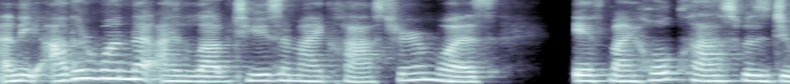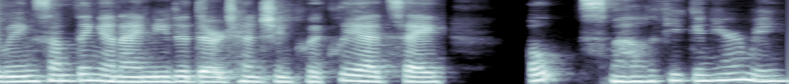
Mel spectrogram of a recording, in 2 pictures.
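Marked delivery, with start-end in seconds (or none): 6.6-7.9 hushed, soft voice. Teacher recalling how they got the class's attention, quiet voice. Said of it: "I'd say it in a quiet voice".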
